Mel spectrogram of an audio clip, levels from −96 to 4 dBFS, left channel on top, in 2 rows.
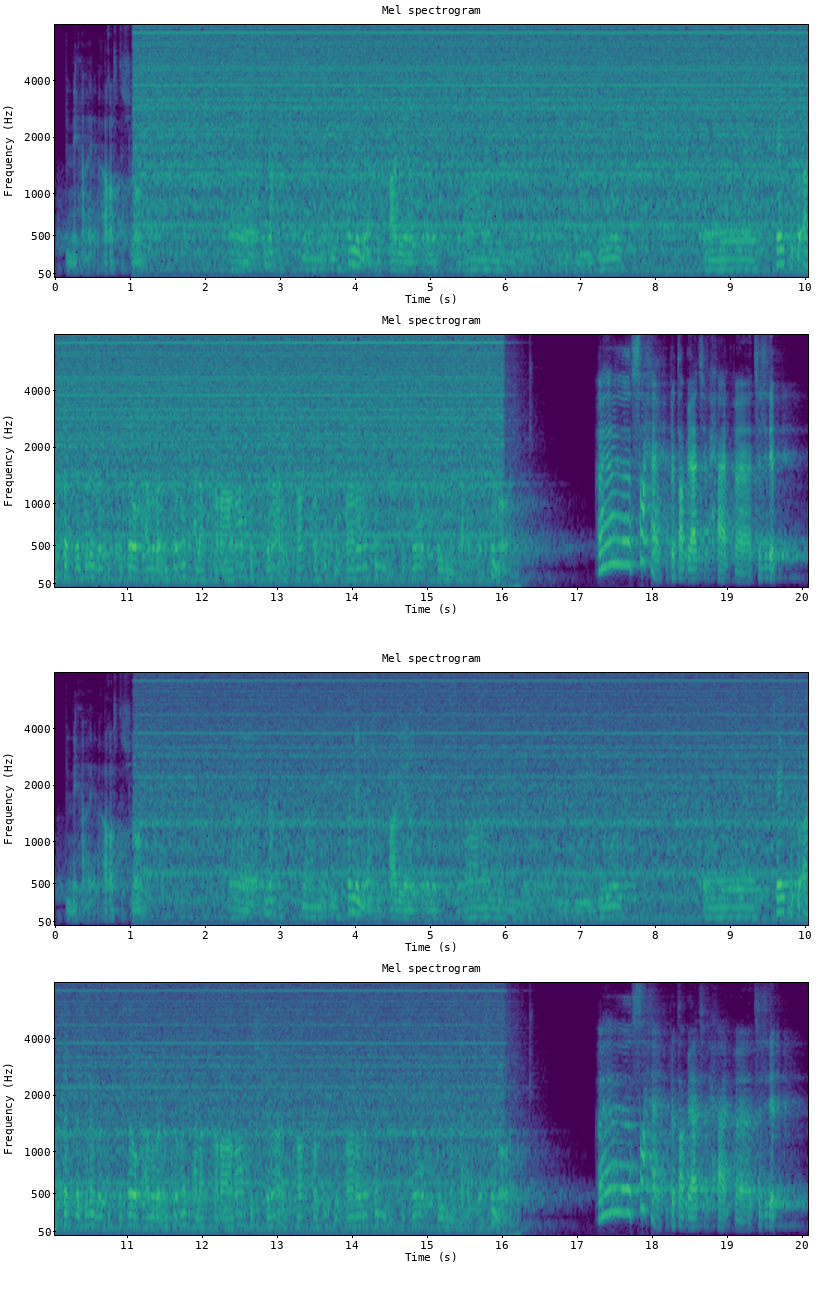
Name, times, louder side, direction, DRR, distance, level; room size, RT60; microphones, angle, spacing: voice 1, 0.1-1.2 2.3-7.6 8.6-16.2, equal, 5° left, 7 dB, 1.2 m, -36 dB
sound 1, 1.0-16.0, left 7 dB, 90° left, 1.2 m, -35 dB
voice 2, 17.3-19.7, left 2 dB, 40° left, 8 dB, 1.0 m, -31 dB
29.5 x 28.0 x 5.7 m, 2.1 s
head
